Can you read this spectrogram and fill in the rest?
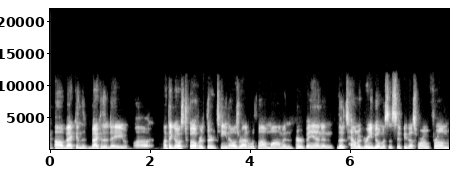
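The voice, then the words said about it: Southern American twang. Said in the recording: “You can tell by your hick voice. ... I got that Southern twang going on. Even though like a lot of people have said, I've lost a lot of it”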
